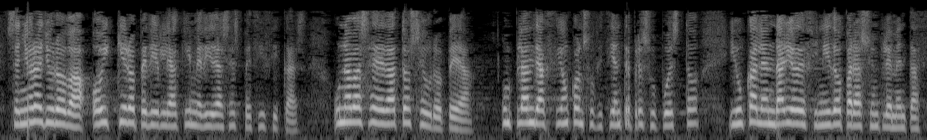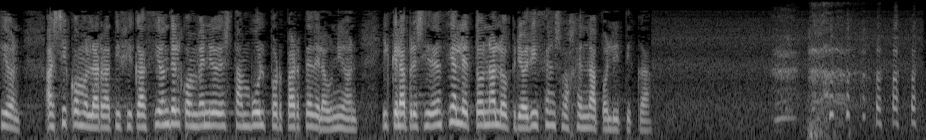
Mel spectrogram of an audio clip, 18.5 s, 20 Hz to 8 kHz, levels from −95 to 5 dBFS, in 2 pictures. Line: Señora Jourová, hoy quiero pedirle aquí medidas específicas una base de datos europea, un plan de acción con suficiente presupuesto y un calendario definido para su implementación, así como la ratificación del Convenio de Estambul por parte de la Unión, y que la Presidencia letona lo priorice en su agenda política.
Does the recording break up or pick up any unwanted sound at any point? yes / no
yes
